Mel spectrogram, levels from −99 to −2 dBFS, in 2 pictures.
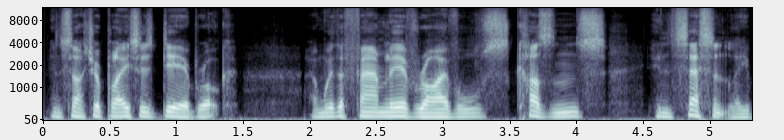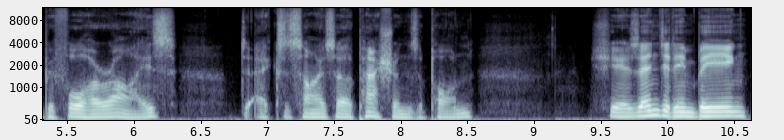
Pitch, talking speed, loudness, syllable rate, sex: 115 Hz, 150 wpm, -18 LUFS, 5.3 syllables/s, male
